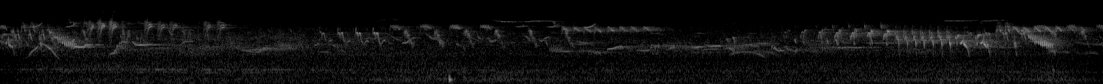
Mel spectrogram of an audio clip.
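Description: Small birds singing together in the background: quick chirps, short whistles and rapid trills overlapping, with a fast trill building near the end.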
